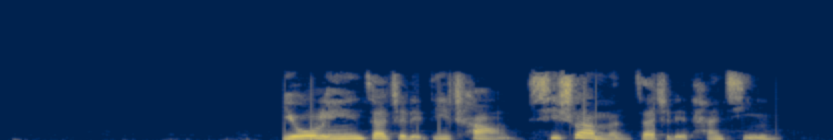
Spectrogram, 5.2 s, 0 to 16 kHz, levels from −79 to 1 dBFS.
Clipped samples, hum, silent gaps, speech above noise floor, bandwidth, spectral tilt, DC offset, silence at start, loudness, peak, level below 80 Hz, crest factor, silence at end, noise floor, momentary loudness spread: under 0.1%; none; none; 58 dB; 8.2 kHz; -3 dB/octave; under 0.1%; 1.75 s; -18 LUFS; -2 dBFS; -54 dBFS; 18 dB; 0.35 s; -75 dBFS; 12 LU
